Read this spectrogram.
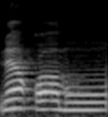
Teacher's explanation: മീമിൻ്റെ കൂടെ അലിഫ് മദ് വന്നു, 2 കൗണ്ട് നീട്ടിക്കൊടുക്കുക. നഖമൂ ഖാഫ് ഇസ്തിഅലാദ് ലെറ്റർ ആയതുകൊണ്ട് തഫ്ഹീം ചെയ്തിട്ട് ഉച്ചരിക്കുക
